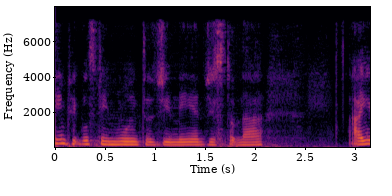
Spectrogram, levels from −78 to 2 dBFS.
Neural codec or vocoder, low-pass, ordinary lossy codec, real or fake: codec, 16 kHz, 1.1 kbps, Voila-Tokenizer; 7.2 kHz; MP3, 64 kbps; fake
